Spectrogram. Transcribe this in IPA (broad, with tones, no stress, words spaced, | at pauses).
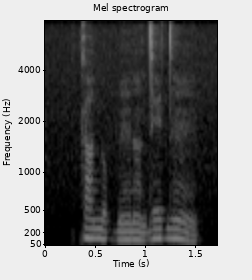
ka˦no˧ɡ͡bɛ̃˧ɾã˧ de˦ dɛ̃˦˨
